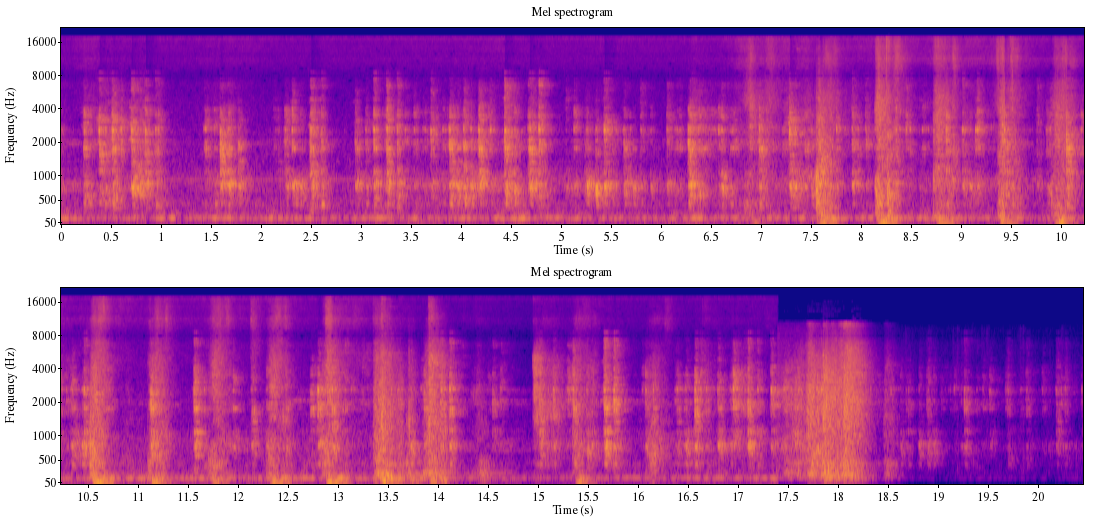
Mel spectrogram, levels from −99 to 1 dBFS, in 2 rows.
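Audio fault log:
Throughout, gain pumping: the gain ducks about 25 dB under each loud sound. Likely a fast limiter taming excessive gain.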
